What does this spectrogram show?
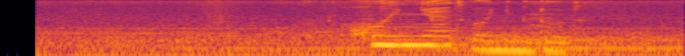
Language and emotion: Russian, angry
